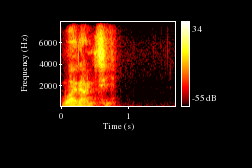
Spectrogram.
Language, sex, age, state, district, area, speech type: Urdu, male, 30-45, Delhi, South Delhi, urban, spontaneous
